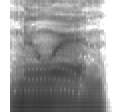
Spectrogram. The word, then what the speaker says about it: Nguyen: Nguyen. The G. – Man, what is wrong with me? – Real G's moving silence like Nguyen.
